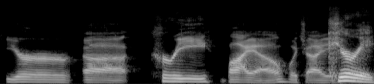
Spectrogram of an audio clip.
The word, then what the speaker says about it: Curie: So so last we spoke you were you had publicly launched your Curie Bio which I Curie Curie Curie. God damn Like Marie Curie.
